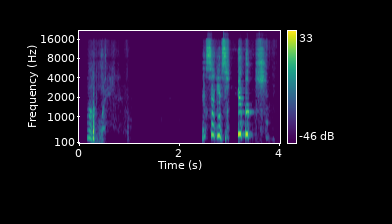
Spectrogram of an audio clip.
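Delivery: excited voice leaping up an octave, very high. Reacting to a Cobra Airborne Division box, voice going way up. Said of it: "Your voice just went up".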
